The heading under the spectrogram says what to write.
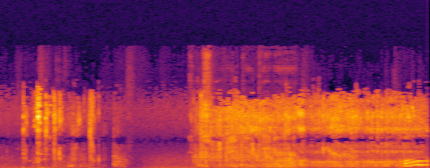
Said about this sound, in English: All of you. There's no need to slurp your soup so loudly.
